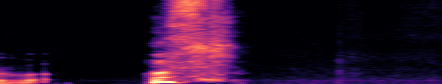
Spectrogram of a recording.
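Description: A woman's single short, breathy laugh, a puff of air about a second in.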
